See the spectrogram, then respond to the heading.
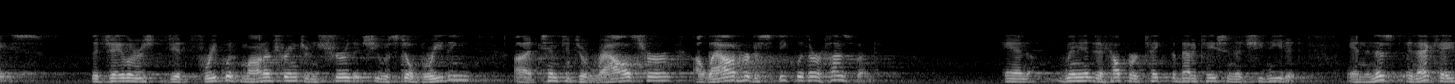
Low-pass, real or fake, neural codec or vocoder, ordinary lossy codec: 7.2 kHz; real; none; AAC, 16 kbps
